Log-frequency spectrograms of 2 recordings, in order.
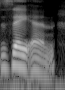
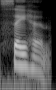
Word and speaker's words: sehen: As we were saying before, when an H directly follows a vowel, it's usually silent, like in Zane, meaning to see, pronounced Zayn, not Sehen.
